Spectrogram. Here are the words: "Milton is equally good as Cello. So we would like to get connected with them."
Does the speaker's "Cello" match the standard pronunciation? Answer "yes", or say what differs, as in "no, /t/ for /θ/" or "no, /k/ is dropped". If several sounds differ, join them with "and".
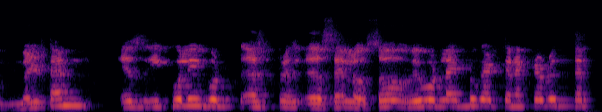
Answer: no, /s/ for /tʃ/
